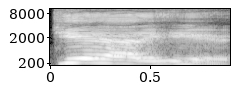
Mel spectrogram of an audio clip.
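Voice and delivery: loud yelling voice. Retelling how grandma opened the window at the owl: imitating grandma yelling.

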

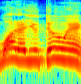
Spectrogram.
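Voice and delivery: very high, mild, reined-in yell. Retelling yelling at children when the ball rolls into the street: retelling own angry yell. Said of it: "I will yell at the top of my lungs".

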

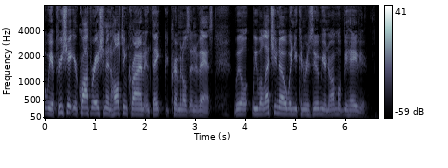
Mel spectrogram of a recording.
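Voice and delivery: plain

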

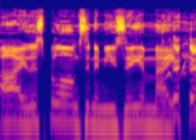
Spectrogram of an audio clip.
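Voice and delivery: adventurer voice with Australian accent. Joking about an object kept in a Perth museum, Australian Indiana Jones voice. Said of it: "like the Australian Indiana Jones".

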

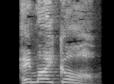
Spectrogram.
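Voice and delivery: very high, called-out yell. Speaker retells a friend yelling after a man walking away: retelling a yell. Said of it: "he yells at him".

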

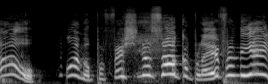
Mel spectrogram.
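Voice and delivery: very high, very loud put-on New York accent. Imagining a man time-traveled from 1984 introducing himself, the speaker does a new york accent. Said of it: "That's my New York accent".

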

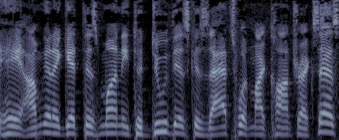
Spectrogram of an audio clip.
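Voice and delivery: ordinary talk, nothing marked

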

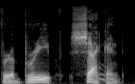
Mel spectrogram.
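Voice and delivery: ordinary delivery, nothing marked

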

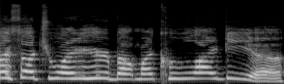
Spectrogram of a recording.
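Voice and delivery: very high fake weeping, drawn out. Retelling a scene where a character is being yelled at: imitating fake crying. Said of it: "he does some fake crying here".

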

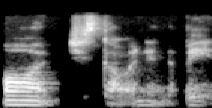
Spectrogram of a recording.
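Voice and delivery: hushed whisper. Deciding a houseplant goes in the bin, whispering so the plant won't hear. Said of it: "I'm whispering because she's".

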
